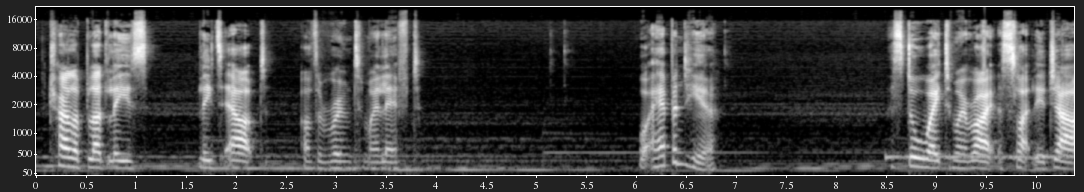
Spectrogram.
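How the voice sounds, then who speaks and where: A woman voicing a gravely ill man who is turning into a hungry vampire, reading the first-person game text aloud in her own plain voice, with game music underneath. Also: fairly low pitch.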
